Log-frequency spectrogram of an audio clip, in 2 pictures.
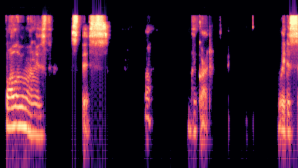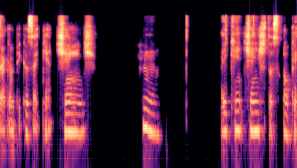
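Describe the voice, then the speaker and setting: Slow, patient woman teaching a class. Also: on the low side. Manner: patient, explains step by step with fillers. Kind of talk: online class lecture.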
